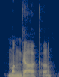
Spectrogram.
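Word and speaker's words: mangaka: However, some of these uh I always butcher the name. What is the name for a manga writer? Mongaka.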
